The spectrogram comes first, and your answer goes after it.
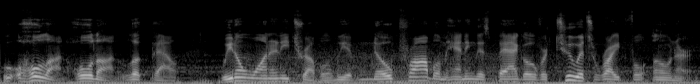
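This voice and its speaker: A man's voice: mid-range voice, animated, moderate pace, background noise, natural voice. Male actor for wary, wisecracking adventure enthusiast in audio drama; mid-range everyday voice. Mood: wary, firm. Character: skeptical, sarcastic male adventure enthusiast, wary buddy type.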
